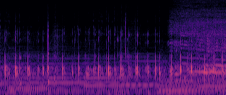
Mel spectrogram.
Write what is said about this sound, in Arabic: صوت التكتكة عالي زي ما يكون بيبلع صوت الصرخة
